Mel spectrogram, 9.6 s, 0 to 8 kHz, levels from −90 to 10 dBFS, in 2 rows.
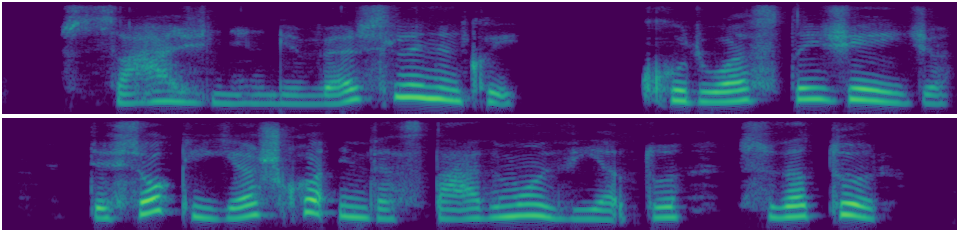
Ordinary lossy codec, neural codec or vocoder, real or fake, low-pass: AAC, 48 kbps; none; real; 7.2 kHz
